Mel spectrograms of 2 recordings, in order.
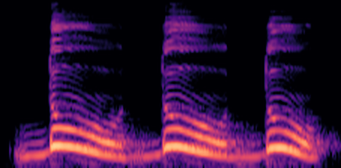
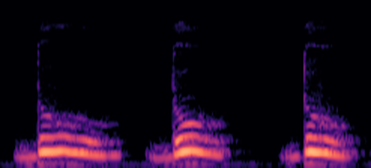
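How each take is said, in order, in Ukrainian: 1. Склади вимовляють голосно. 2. Склади вимовляють тихо. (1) "Заспіваємо голосно, як сопілка" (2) "А тепер тихо"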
